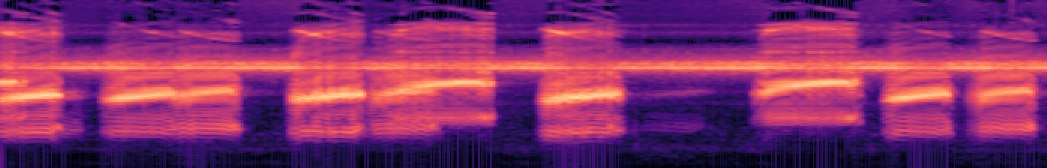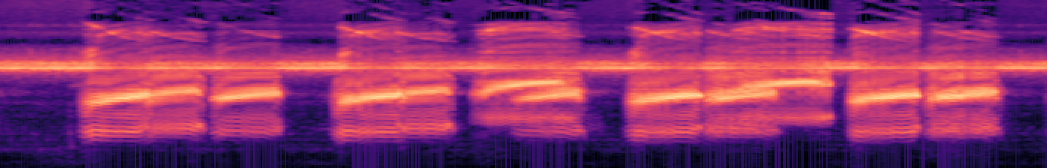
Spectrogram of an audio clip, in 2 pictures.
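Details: Breeding-season chorus of Hyla meridionalis, the Mediterranean tree frog: rapid series of harsh, nasal 'craak' notes, roughly one per second, in choppy bursts with brief silences, over a constant high-pitched background whine.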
